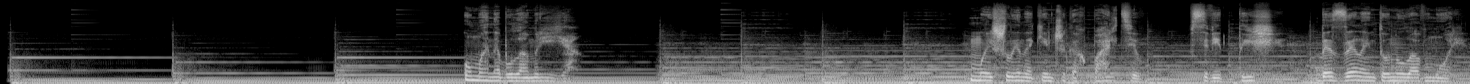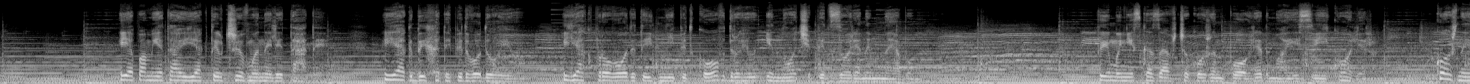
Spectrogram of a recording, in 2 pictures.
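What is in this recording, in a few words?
Ukrainian, female, corporate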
